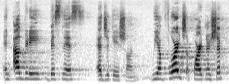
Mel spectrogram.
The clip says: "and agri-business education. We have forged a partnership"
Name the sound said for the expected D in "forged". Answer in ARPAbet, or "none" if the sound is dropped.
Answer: none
